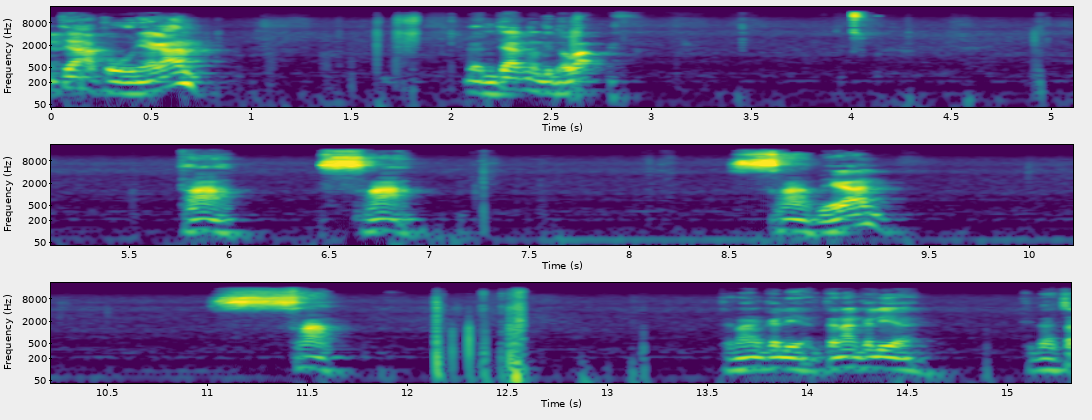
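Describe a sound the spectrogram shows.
A man talks close to a microphone in short, lively bursts.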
